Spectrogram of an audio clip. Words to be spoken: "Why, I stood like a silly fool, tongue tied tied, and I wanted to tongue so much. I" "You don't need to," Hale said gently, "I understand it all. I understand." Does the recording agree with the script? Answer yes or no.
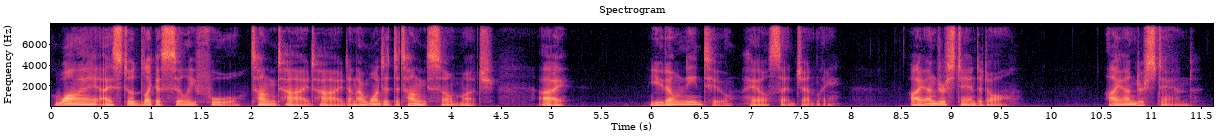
yes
